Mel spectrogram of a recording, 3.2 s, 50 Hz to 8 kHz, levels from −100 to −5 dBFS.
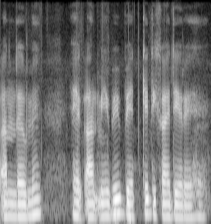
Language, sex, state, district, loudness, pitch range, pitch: Hindi, male, Arunachal Pradesh, Longding, -14 LUFS, 120-135 Hz, 125 Hz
